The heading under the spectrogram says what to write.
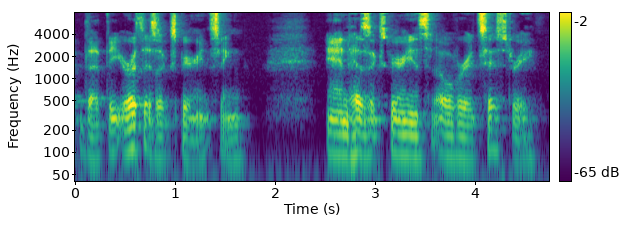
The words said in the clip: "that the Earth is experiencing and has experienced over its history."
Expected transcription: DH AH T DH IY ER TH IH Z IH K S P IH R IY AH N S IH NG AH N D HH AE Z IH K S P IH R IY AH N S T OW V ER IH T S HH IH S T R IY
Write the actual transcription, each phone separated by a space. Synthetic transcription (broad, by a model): DH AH T DH IY ER TH IH Z IH K S P IH R IY AH N S IH NG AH N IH Z IH K S P IH R IY AH N S T OW V ER IH T S HH IH S T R IY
